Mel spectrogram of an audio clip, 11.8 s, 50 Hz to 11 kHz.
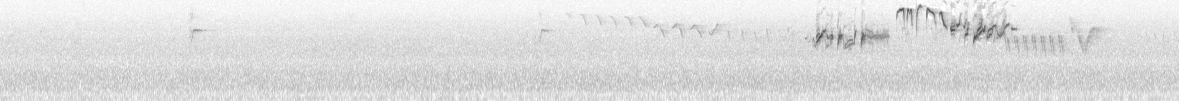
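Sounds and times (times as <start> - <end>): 
soft steady hiss: 0.0 - 11.7
bird giving faint single chirps and a thin trill: 8.0 - 11.0.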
